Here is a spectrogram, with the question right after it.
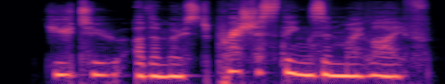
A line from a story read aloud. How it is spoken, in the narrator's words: whispered my mother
